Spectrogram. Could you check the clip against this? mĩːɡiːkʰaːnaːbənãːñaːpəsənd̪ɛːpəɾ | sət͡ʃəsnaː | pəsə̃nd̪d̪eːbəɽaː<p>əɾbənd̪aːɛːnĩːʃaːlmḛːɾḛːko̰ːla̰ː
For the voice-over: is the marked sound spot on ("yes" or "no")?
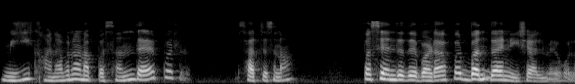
yes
